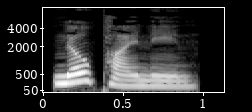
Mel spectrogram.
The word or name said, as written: nopinene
